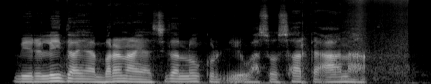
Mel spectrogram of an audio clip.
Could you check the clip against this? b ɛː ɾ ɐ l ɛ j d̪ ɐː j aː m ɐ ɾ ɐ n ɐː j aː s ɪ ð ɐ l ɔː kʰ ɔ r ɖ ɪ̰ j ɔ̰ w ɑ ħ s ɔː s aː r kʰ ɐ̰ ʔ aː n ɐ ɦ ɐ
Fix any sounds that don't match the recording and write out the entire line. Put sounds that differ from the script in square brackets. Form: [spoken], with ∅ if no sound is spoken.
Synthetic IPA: b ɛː ɾ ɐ l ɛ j d̪ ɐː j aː [b] ɐ ɾ ɐ n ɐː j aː s ɪ ð ɐ l ɔː kʰ ɔ r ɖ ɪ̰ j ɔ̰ w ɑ ħ s ɔː s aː r kʰ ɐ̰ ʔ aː n ɐ ɦ ɐ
